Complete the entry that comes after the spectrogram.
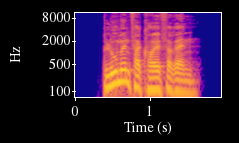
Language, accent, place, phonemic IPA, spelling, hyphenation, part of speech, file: German, Germany, Berlin, /bluːmən.fɛɐ̯ˌkɔɪ̯fɐrɪn/, Blumenverkäuferin, Blu‧men‧ver‧käu‧fe‧rin, noun, De-Blumenverkäuferin.ogg
- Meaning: 1. flower seller, flowergirl (a female person who sells flowers) 2. florist (female)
